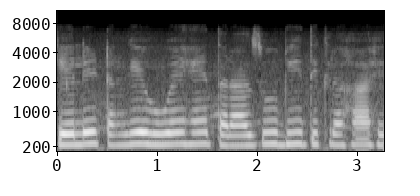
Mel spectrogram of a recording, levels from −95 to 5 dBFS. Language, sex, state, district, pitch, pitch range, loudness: Hindi, female, Chhattisgarh, Sarguja, 255 Hz, 240-265 Hz, -15 LUFS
